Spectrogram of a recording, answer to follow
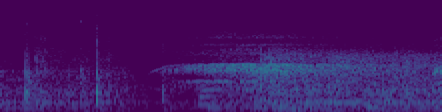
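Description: Two light clicks of a table tennis ball bouncing, then about a second in a long, high-pitched cry of a person's voice starts and carries on.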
